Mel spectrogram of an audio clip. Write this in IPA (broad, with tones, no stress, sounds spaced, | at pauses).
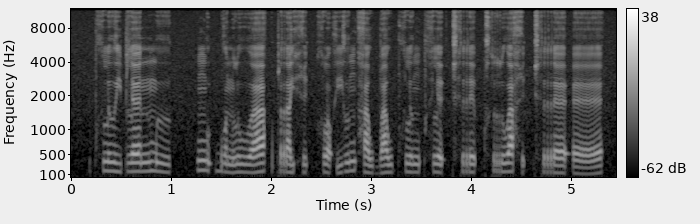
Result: pʰ l ɯː˨˩ j p l ɛː˦˥ n m ɯː˨˩ k̚ | ŋ u˥˩ ʔ b o˩˦ n l u˩˦ a̯ | p r a˨˩ j h i˨˩ t̚ pʰ l ɔ˨˩ ʔ j ɯː˥˩ ŋ h a˨˩ w b a˦˥ w pʰ l ɯ˧ ŋ pʰ l e˦˥ ʔ kʰ r eː˥˩ p̚ kʰ r u˥˩ a̯ h i˨˩ t̚ kʰ r ɛː˧ ʔ ɛː˩˦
